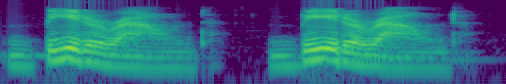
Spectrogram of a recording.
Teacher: Podemos vincular las palabras beat around con la R suave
